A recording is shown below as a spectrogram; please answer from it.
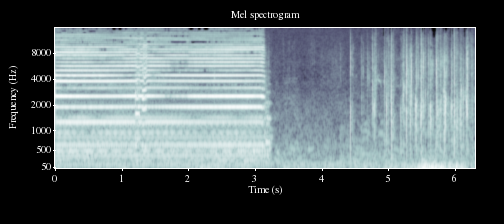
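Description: Great Highland bagpipes holding one steady note over the drones, with a short grace-note flick about a second in, cut off abruptly about three seconds in. Quieter scattered handclaps follow near the end.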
